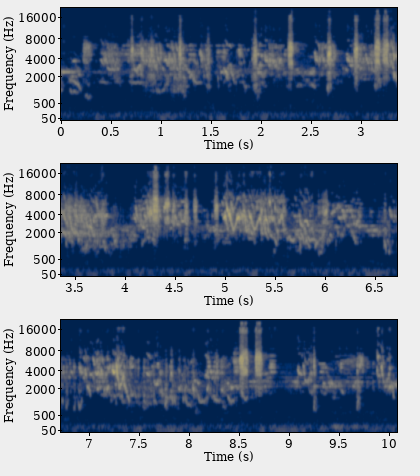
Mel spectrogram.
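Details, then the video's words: Pet budgies chatter happily in restless, overlapping chirps, squeaks and scratchy warbles that rise and fall in loudness without a break. "Happy budgies chirping sound"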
